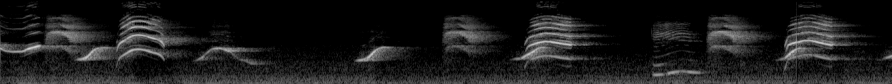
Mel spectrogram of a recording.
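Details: Indian ringneck parakeets kept as pets, flying around and making happy sounds at playtime: loud rising-and-falling whistled calls with bright upper harmonics, in bursts separated by pauses of about a second, plus one lower short note.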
